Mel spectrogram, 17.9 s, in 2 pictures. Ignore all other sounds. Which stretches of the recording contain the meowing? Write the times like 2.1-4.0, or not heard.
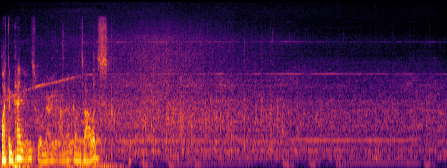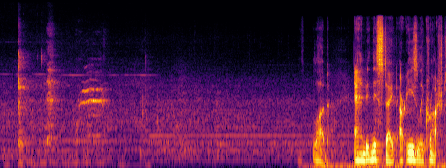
9.3-11.1.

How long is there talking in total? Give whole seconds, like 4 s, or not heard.
5 s.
